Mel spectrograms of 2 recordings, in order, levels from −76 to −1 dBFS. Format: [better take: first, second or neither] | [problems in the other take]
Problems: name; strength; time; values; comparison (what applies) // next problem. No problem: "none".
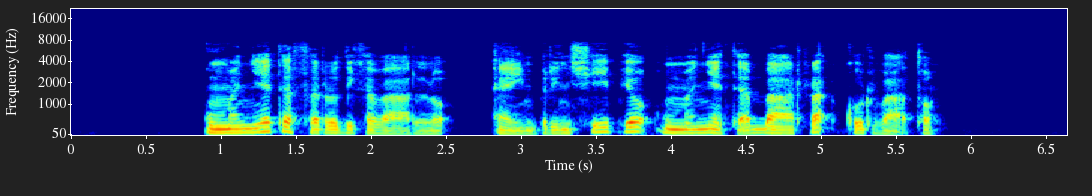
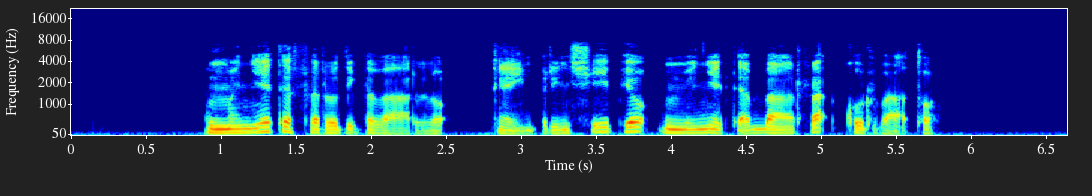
first | noise reduction (neural diffusion model UNIVERSE++)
